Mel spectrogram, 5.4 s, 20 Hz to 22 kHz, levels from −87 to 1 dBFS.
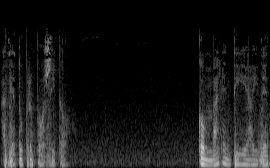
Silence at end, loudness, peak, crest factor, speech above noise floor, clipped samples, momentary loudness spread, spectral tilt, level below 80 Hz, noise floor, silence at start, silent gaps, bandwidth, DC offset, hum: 0 s; -32 LUFS; -8 dBFS; 26 dB; 35 dB; under 0.1%; 16 LU; -6 dB/octave; -56 dBFS; -65 dBFS; 0 s; none; 10.5 kHz; under 0.1%; none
